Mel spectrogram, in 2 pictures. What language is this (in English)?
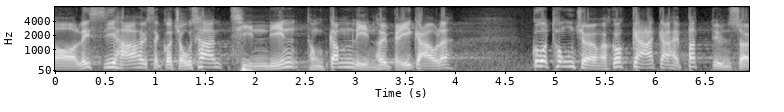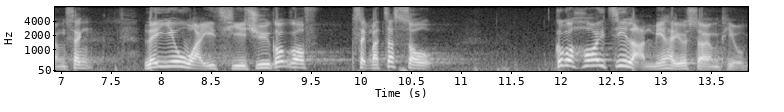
Cantonese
